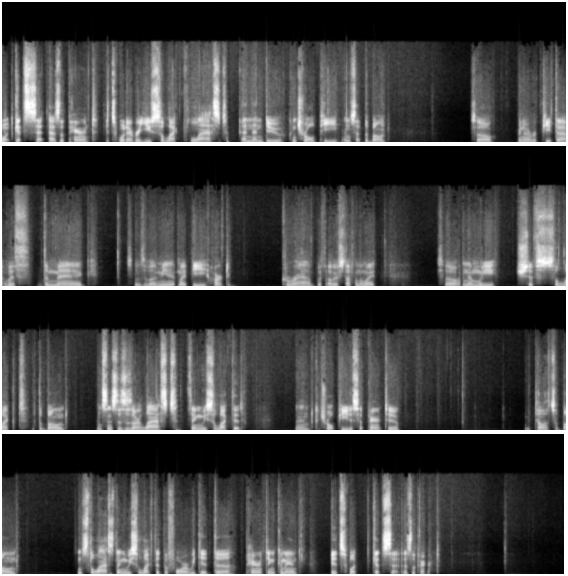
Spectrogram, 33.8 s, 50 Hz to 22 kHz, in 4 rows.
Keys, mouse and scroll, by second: 5.6-6.4 middle drag, 7.5 click, 8.0 click, 8.5 click, 9.0 click, 9.2 click, 11.6 click, 13.1-14.2 middle drag, 16.1 shift+click, 16.6 shift+click, 19.9 ctrl+p, 26.0 click, 29.8 g, 32.7 click, 32.7 right click, 33.3-33.8 middle drag.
